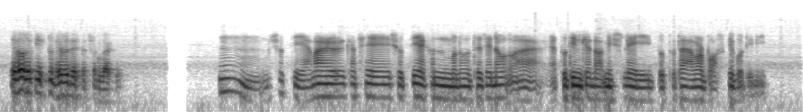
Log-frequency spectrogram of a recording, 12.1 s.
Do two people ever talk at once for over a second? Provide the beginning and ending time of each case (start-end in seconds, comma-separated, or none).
none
